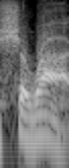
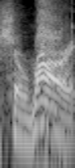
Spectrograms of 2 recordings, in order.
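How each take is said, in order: First: The final R is soft and relaxed. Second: The final R is hard and strongly stressed. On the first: The name is said normally. "how you pronounce my name is Sherrod" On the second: The person named is in trouble. "when I got in trouble, it's like Sherrod. That R was like real hard"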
